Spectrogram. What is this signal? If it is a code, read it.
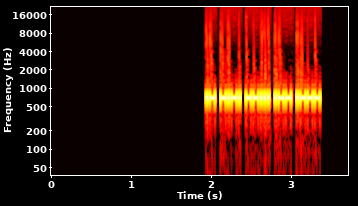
Morse code, heard as a keyed tone, about 53 wpm, 700 Hz. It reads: AC7WJ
